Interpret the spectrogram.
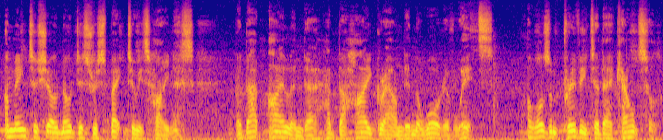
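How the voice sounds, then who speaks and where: A man's voice: mid-range voice, lively intonation, moderate pace, natural voice. Man acting a nervous stammering guard, noisy background. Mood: deferential. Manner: stammering, deferential. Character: anxious, evasive male guard reporting to nobility. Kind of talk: video game dialogue acting.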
